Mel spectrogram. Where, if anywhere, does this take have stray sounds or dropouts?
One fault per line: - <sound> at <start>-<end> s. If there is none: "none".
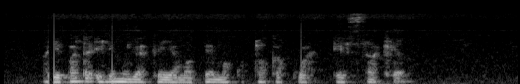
- dropout at 0.5-0.5 s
